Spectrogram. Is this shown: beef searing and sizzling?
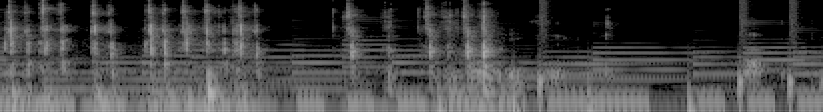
no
